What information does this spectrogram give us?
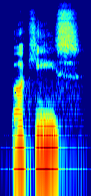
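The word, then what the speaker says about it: Buc-ee's: For them, is it like Bucky's?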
